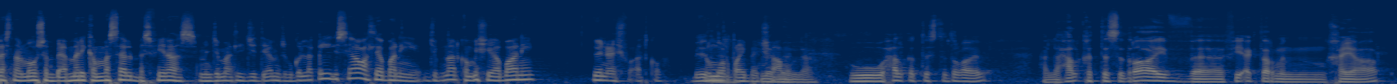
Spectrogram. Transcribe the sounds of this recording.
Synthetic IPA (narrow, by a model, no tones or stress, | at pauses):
lasnalmawsɪmbɪʔamaɾiːkamasalbasːfinaːsmɪnd͡ʒamaːʕat̪ɪld͡ʒɪd̪iʔamzbɡuːlːakɪlsːajɑːɾɑːt̪ɪljaːbaːnɪjːad͡ʒɪbnaːlakʊmʔaʃijaːbaːni | wjɪnʕaʃfuʔad̪kʊm | ʔʊmuːɾˤt̪ˤɑjbaʔɪnʃaːʔllːa | wħalqɑt̪ːast̪ɪd̪ɾˤɑːjv | halːaħalqɑt̪ːast̪ɪd̪ɾˤɑːjɪvfiʔakt̪ɑɾˤmɪnxajɑːɾˤ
